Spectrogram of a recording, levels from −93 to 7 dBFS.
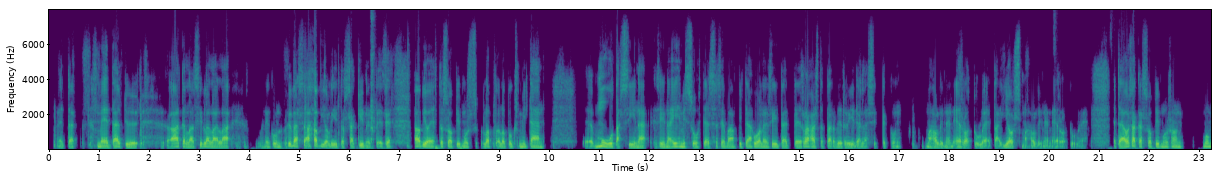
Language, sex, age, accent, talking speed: Finnish, male, 50-69, native, 115 wpm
